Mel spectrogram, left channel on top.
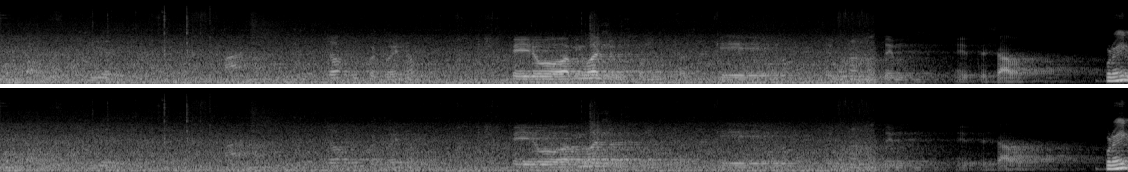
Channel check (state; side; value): normal; both; correlation 0.86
